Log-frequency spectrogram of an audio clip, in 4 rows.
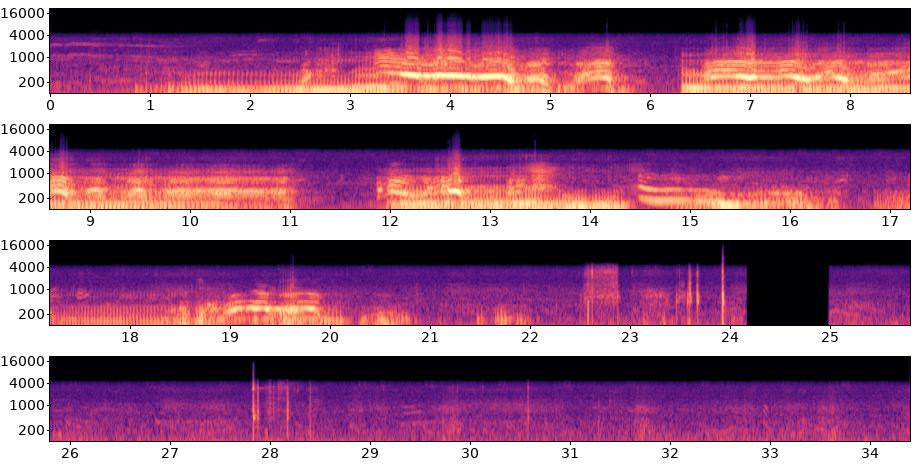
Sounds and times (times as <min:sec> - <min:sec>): Roaring cats (lions, tigers): 0:00.8 - 0:11.2, 0:11.9 - 0:20.9.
